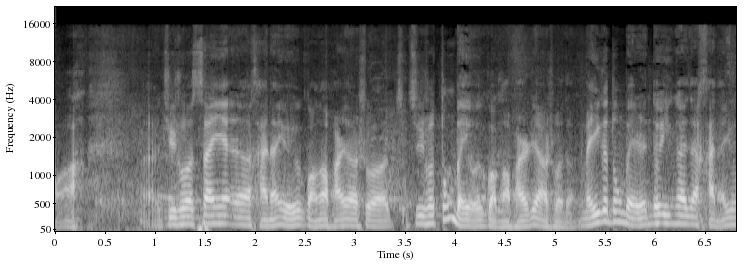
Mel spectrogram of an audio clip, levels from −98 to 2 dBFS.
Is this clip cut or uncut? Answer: cut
